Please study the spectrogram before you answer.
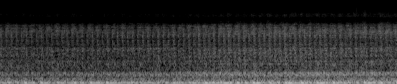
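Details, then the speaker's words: Subaru 360 two-stroke van, engine off and low on gas: the electric fuel pump ticks rapidly and unevenly while priming the carburetor. The pump is struggling to get fuel, a sign of fuel starvation. "whenever I hear an electric he'll pop knocking like that it means struggling to get fuel so let's see if we can fill this thing up a little bit"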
